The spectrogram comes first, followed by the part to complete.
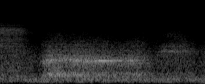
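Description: A woman breathing hard under exertion: one breathy exhale lasting about a second, between counts.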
